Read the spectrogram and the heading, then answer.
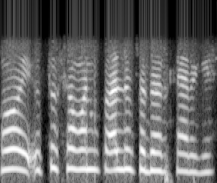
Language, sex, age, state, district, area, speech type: Santali, female, 18-30, Jharkhand, Seraikela Kharsawan, rural, conversation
